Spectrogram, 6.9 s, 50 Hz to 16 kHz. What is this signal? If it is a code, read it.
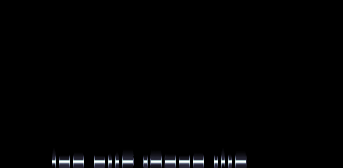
Morse code, heard as a keyed tone, about 17 wpm, 700 Hz. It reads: WX1V
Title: USA Call Signs - 4 Characters - Repeated 3x - 17wpm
